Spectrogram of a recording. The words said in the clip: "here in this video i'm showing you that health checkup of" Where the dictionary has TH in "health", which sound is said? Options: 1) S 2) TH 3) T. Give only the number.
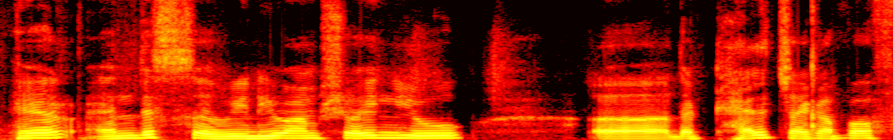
3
